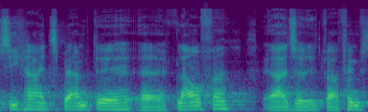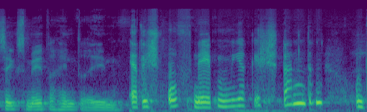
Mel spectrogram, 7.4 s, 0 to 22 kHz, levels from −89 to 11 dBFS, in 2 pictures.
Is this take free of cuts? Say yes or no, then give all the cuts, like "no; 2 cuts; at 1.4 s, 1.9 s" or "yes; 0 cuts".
no; 2 cuts; at 2.5 s, 5.0 s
